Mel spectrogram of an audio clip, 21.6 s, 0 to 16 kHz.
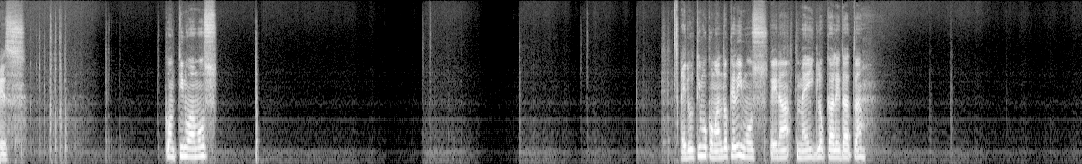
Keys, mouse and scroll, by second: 0.2 click, 0.9 Return, 1.1 Return, 8.3 click, 11.5 click, 14.0 click, 15.0 Up, 16.4-18.5 scroll down 3, 18.5-19.0 scroll up 2, 19.6-20.7 scroll up 1, 21.0-21.6 scroll down 2.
